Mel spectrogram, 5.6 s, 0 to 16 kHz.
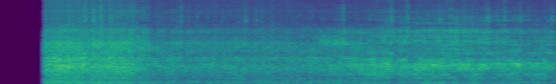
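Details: BMW 316i F30 petrol engine at first cold start of the day idles with light fast ticking over a steady hiss; cause found to be a bad radiator/AC fan belt tensioner.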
